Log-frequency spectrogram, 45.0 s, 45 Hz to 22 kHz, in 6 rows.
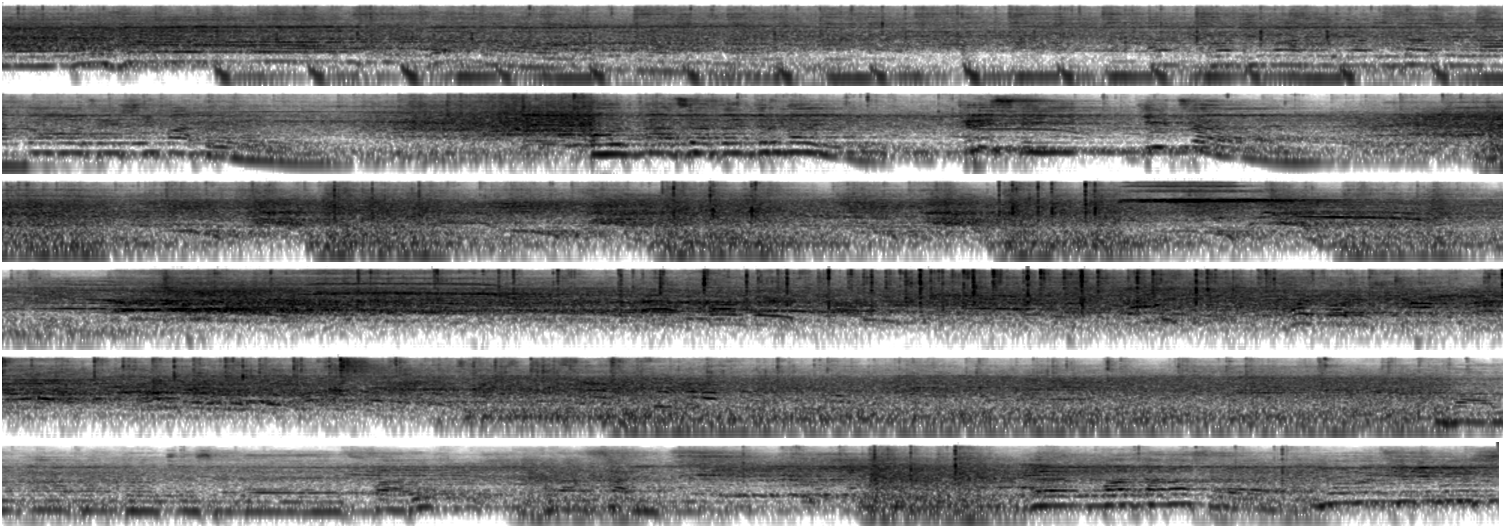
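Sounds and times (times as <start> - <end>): crowd shouting and whistling: 0.0 - 18.4, 19.1 - 32.3, 39.2 - 43.1
low rhythmic thumps: 1.1 - 7.7, 14.9 - 20.6
referee's whistle: 8.3 - 9.6, 20.5 - 21.7, 23.9 - 25.2.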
